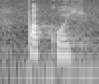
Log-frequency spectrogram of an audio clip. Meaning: 1. room (separate part of a building, enclosed by walls, a floor, and a ceiling) 2. chamber (private room of an individual, especially of someone wealthy or noble)
- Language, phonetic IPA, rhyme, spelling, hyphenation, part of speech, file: Belarusian, [paˈkoj], -oj, пакой, па‧кой, noun, Be-пакой.ogg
